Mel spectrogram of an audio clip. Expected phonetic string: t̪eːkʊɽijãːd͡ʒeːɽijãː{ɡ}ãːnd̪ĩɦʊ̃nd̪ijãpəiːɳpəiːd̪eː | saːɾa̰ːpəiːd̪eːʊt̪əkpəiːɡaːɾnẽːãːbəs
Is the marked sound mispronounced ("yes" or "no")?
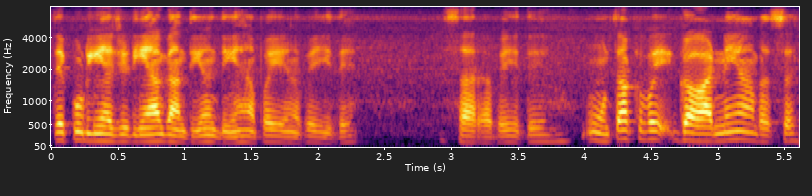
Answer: no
